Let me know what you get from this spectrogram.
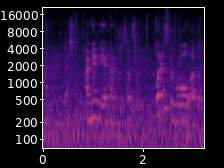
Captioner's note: voiceover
